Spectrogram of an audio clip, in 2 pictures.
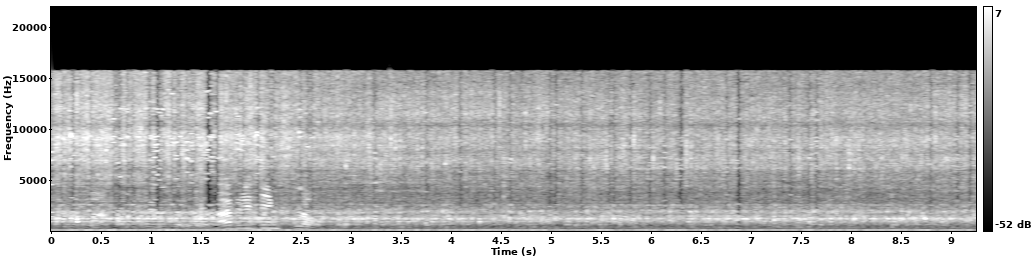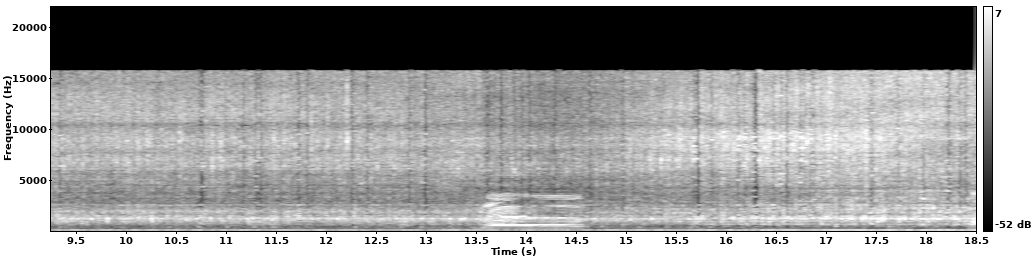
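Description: Electric food processor motor running steadily with an even hum, its blade whipping garlic into toum while oil is drizzled in slowly through the feed tube. A short voice sounds about fourteen seconds in.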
